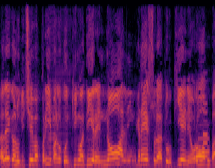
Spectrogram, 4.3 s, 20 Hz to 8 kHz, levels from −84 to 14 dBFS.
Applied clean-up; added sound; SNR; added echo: neural separator model SepFormer DNS4.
